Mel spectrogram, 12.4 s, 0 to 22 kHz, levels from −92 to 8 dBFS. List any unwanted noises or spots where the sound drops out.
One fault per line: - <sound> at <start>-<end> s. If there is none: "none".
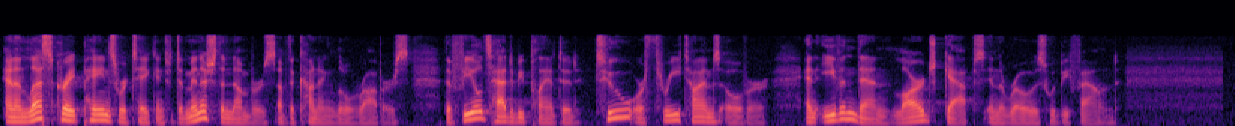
none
